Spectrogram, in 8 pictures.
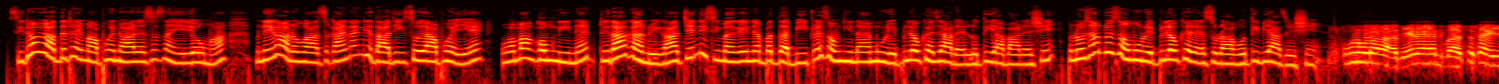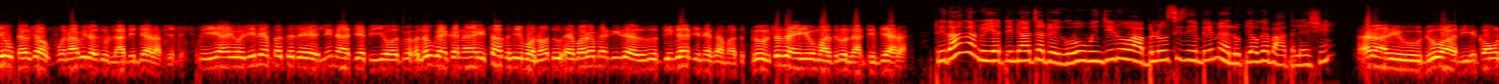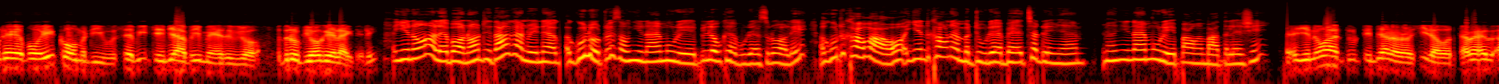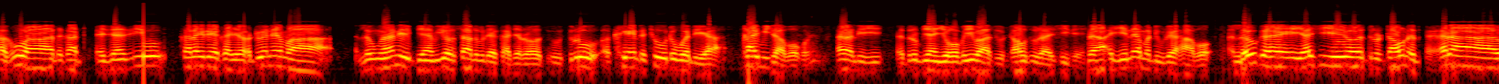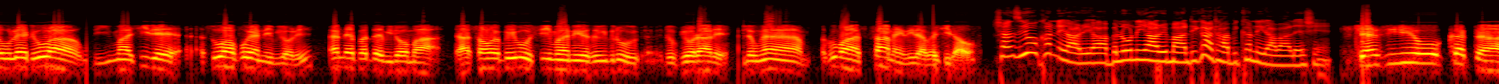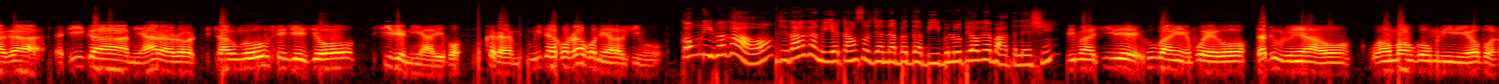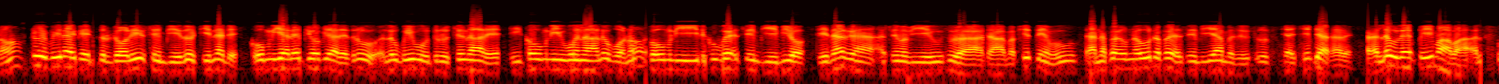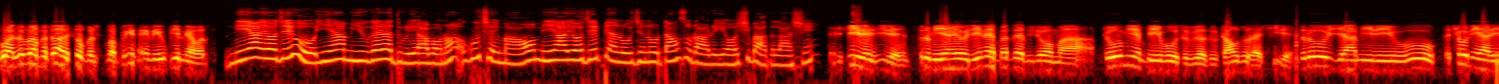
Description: ဗိုလ်မှူးကြီး ကြည်နိုင်နဲ့ မေးမြန်းချက်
